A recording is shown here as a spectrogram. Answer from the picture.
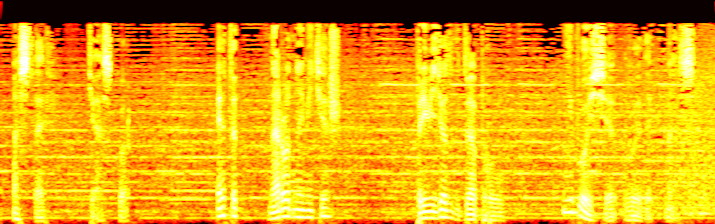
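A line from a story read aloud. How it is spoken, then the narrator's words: Calm. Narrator (Russian): Иоанн спокойно сказал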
